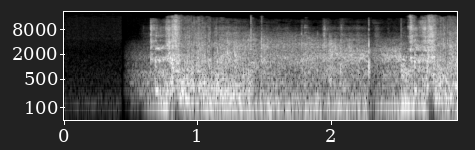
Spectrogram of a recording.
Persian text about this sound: توپخانه ارتش اسرائیل که مواضعی در جنوب لبنان را هدف قرار می‌دهد، در واکنش به پرتاب یک راکت از جنوب لبنان به شمال اسرائیل در بامداد دوشنبه، حادثه‌ای که هیچ گروهی مسئولیت آن را بر عهده نگرفته.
